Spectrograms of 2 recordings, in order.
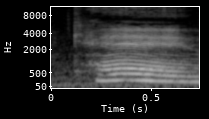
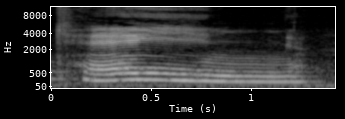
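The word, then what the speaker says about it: cane: 캔 아니고 케인 요렇게 발음할 수 있도록 지도해 주십시오.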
